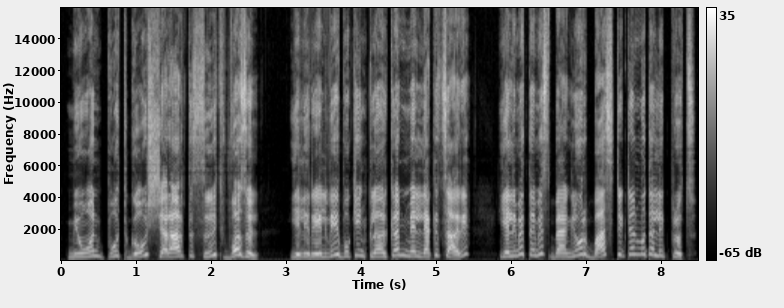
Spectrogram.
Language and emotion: Kashmiri, angry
